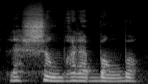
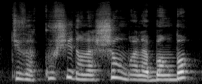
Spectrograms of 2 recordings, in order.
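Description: First: Said in the usual way. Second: Louder, rising incredulous question; outraged cry. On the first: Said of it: "elle entendit bien l'exclamation de sa belle-sœur". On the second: A narrator's reading. Sister-in-law flings the nickname in outrage, crying out. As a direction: exclaim it loudly, climbing at the end. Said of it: "cria-t-elle".

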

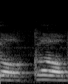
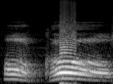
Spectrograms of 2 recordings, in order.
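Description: First: Said in the usual way. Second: Encore shouted loud and high; outraged cry. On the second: A narrator's reading. Prisoner protesting the name again, outraged shout. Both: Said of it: "s'écria-t-il".

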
